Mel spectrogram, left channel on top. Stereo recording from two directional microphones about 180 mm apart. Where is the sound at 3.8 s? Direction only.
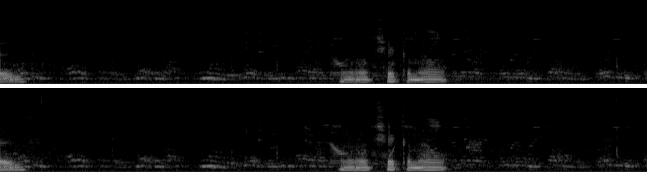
30° right (ahead or behind).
